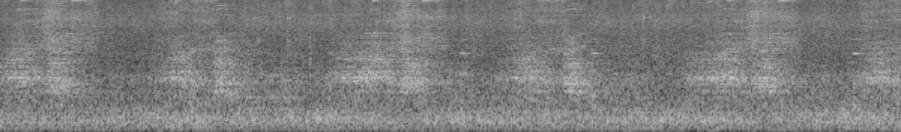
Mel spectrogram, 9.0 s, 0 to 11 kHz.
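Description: Running gear of an 1898 Beyer Peacock 4-4-0 steam locomotive turning in place, its driving wheels and coupling rods in motion. A steady mechanical running noise is overlaid by a hiss that swells and fades about every second and three-quarters.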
